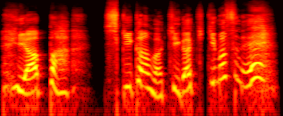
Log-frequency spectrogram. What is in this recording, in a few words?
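FORMATION, Japanese; 97typeSMod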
